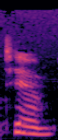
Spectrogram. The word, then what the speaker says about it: Tymn: They're older books, but I recommend anything that Michael Timm, and his name is spelled T-Y-M-N, there's an N. It's like him. It rhymes with him, Michael Timm.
